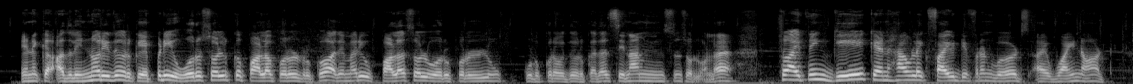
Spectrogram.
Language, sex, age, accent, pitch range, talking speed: Tamil, female, 20-39, native, 145-185 Hz, 195 wpm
